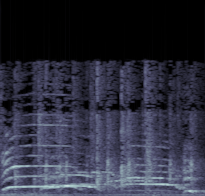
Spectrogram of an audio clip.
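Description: A burst of studio audience applause on the Pirate Show as the Brunswick High Pirates head coach is introduced, steady and fairly loud for a few seconds, mixed with sustained musical tones from a short jingle or theme playing over it.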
